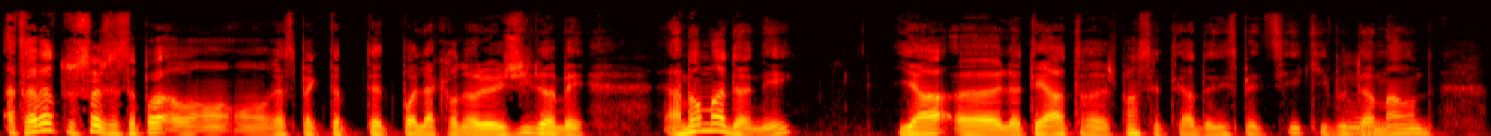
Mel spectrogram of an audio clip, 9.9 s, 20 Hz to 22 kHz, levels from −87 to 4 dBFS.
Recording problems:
none

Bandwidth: 14.5 kHz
